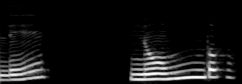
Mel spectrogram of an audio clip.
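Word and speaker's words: les nombres: ل نم یعنی اعداد ل نمب اینجا با همدیگه تلفظ میشن ولی خب اس تلفظ نمیشه ولی خب این اس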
